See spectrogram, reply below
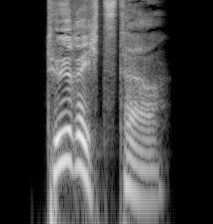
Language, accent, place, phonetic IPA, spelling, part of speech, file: German, Germany, Berlin, [ˈtøːʁɪçt͡stɐ], törichtster, adjective, De-törichtster.ogg
- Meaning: inflection of töricht: 1. strong/mixed nominative masculine singular superlative degree 2. strong genitive/dative feminine singular superlative degree 3. strong genitive plural superlative degree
